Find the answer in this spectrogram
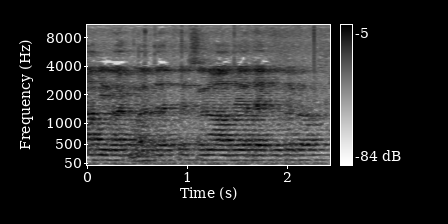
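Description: A man's voice intoning an Orthodox akathist prayer in chanted recitative, held on a near-steady reciting tone.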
